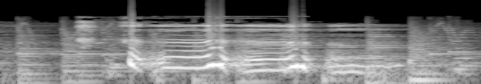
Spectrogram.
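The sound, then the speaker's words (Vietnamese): Loud wailing of a small child crying after being spanked, the drawn-out sobbing voice rising and falling in pitch across several strained bursts. “Tiểu tứ tử bắt đầu khóc thật rồi, cái mông đau lại còn ủy khuất”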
